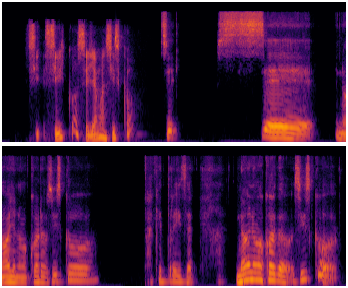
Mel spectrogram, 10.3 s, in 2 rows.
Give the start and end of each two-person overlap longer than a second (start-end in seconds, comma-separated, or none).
none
